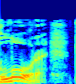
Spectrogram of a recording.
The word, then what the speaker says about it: Laura: Имя Лаура по-английски читается как «Лора», то есть это видоизмененная Лара, героиня доктора Живаго.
